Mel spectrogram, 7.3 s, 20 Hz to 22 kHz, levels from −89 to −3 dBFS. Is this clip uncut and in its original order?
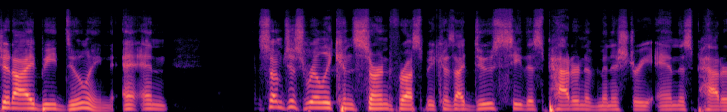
yes; 0 cuts

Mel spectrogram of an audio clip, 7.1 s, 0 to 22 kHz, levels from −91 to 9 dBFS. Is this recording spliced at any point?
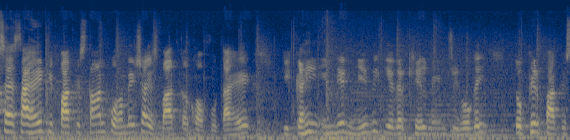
no; 0 cuts

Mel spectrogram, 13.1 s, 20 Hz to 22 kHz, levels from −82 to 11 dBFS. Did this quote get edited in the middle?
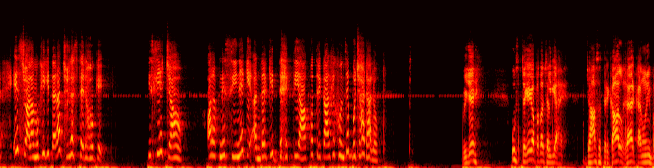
no; 0 cuts

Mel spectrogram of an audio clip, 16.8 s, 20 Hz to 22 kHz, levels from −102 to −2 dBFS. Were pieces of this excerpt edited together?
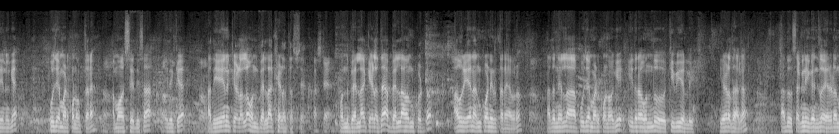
no; 0 cuts

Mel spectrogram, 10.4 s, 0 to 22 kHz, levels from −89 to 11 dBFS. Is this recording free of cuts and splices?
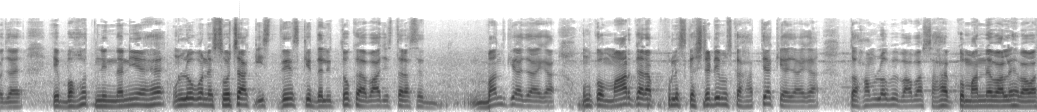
no; 1 cut; at 1.7 s

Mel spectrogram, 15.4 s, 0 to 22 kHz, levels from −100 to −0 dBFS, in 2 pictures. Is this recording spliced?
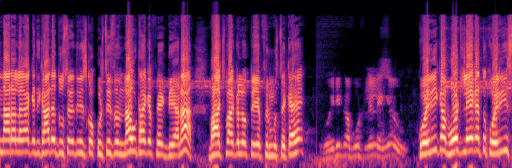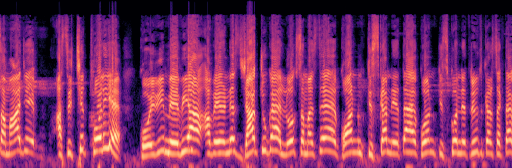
no; 0 cuts

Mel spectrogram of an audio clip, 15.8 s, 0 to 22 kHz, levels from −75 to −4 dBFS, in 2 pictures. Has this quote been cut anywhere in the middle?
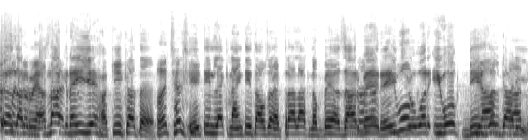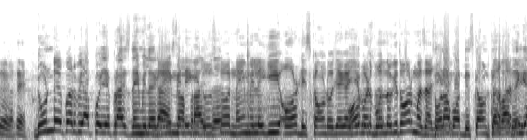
no; 0 cuts

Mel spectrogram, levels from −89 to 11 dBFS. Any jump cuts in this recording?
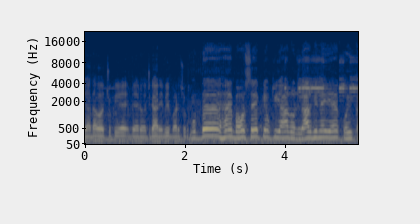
yes; 1 cut; at 2.0 s

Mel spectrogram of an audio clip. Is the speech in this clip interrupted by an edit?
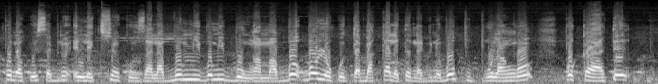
no; 0 cuts

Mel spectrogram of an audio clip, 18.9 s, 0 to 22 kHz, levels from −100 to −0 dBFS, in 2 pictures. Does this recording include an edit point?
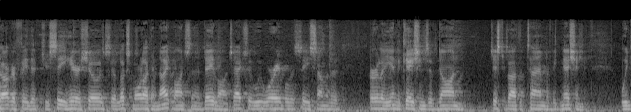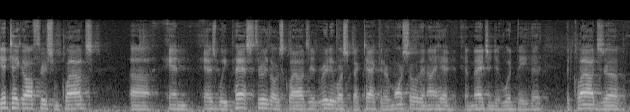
yes; 1 cut; at 9.8 s

